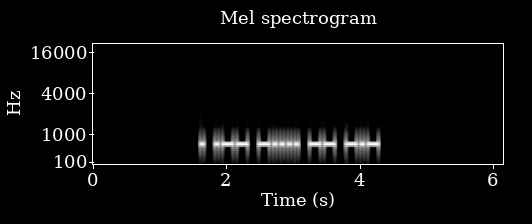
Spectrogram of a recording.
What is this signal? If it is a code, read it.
Morse code, heard as a keyed tone, about 22 wpm, 700 Hz. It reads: EW6MK
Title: DXCC-100 Call Signs - 5 Characters - Repeated 3x - 22wpm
